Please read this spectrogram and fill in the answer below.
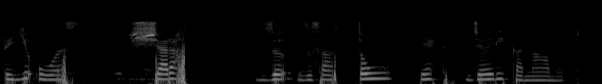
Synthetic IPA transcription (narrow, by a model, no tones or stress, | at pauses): t̪ɨjiʔoːɐs | ʃɐɾɐht̪ | zɨzɨsaːt͡sɐw | peʈʰd͡ʒəːɾiːkɐnaːmut̪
